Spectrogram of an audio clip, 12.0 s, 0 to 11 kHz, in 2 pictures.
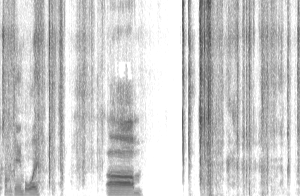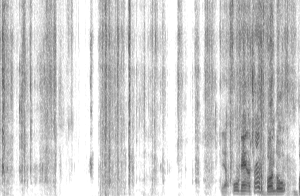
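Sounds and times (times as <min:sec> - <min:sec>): plastic packaging crinkling: 0:00.0 - 0:02.2, 0:03.8 - 0:12.0.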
